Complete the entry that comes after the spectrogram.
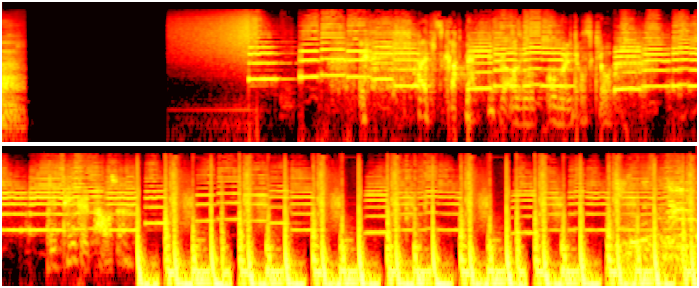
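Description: An intro jingle starts after a brief silence with a rising whoosh, then bright, plucky melodic notes; partway through, a loud, steady beat with punchy bass kicks in and drives it to the end.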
